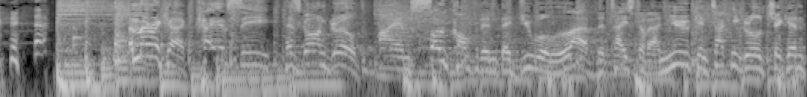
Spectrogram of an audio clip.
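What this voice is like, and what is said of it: Australian accent, male voice. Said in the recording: “What's the accent? ... It's an Australian dude.”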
